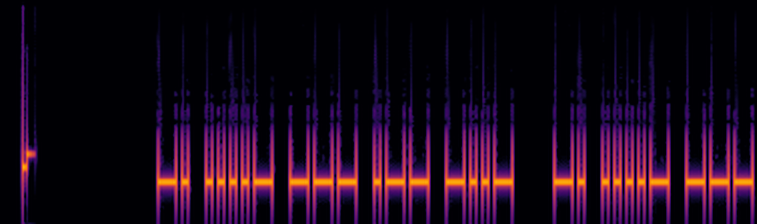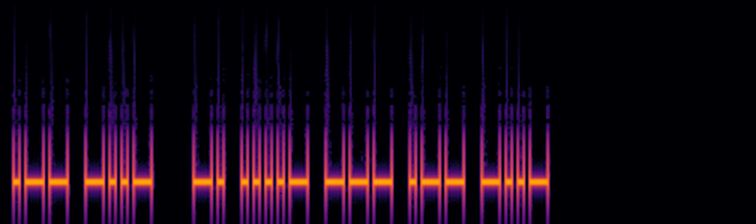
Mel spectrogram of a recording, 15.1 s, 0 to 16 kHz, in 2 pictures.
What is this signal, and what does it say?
Morse code, heard as a keyed tone, about 19 wpm, 700 Hz. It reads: N4OWX N4OWX N4OWX
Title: USA Call Signs Repeated 3x 20wpm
